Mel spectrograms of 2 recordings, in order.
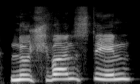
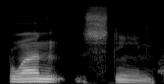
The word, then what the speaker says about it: Neuschwanstein: It's called Neuschwanstein. Here, look at it. I'll show you a picture. Let's see. It's spelled different. Neuschwanstein.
